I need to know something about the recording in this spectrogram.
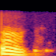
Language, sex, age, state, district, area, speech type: Sanskrit, female, 45-60, Maharashtra, Nagpur, urban, conversation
